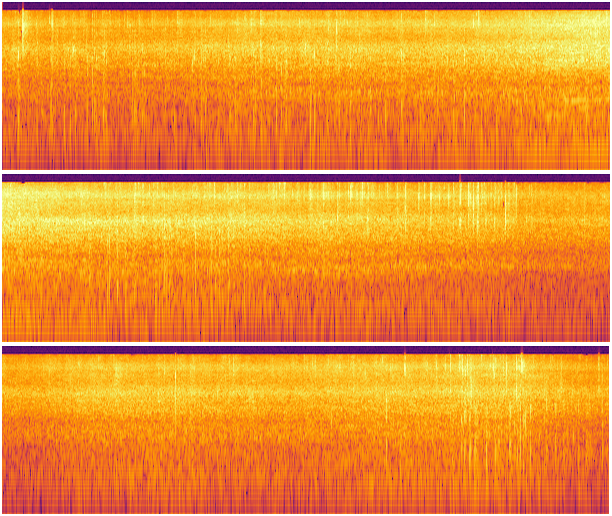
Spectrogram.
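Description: Steady hiss of rain and wet traffic on a rain-soaked city street. A motor vehicle swells up about four seconds in and fades away by about six.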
